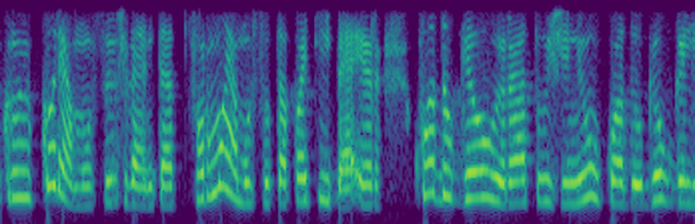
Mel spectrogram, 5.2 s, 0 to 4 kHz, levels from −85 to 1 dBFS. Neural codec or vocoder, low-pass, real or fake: none; 3.6 kHz; real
